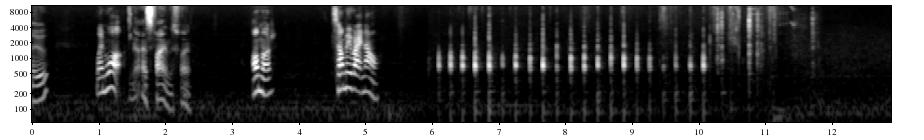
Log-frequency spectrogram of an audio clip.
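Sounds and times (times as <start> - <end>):
speech: 1.0 - 2.5, 3.3 - 3.7, 4.5 - 5.3
rapid insistent knocking on a door: 6.0 - 10.2.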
